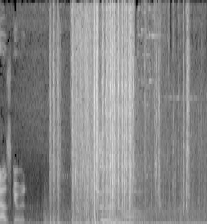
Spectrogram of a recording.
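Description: A gun fires a quick burst of loud shots.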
